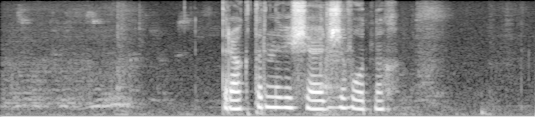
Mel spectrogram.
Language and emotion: Russian, neutral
